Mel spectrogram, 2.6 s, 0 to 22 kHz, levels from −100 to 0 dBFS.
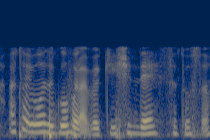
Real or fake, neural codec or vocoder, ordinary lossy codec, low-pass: real; none; none; 5.4 kHz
